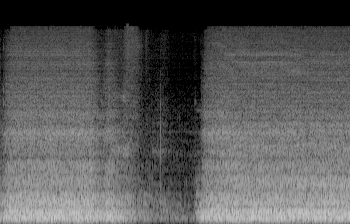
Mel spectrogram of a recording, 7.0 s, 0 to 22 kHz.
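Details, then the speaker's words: 1978 Mercury Grand Marquis heater blower motor, key in accessory, powered through a newly added relay with a 20 A fuse that bypasses the factory circuitry: a steady low rushing hum that dips briefly, then runs strong and even. Normal blower operation. "so i've now got the car in the accessory position when i complete the relay circuit you'll hear the blower come on"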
